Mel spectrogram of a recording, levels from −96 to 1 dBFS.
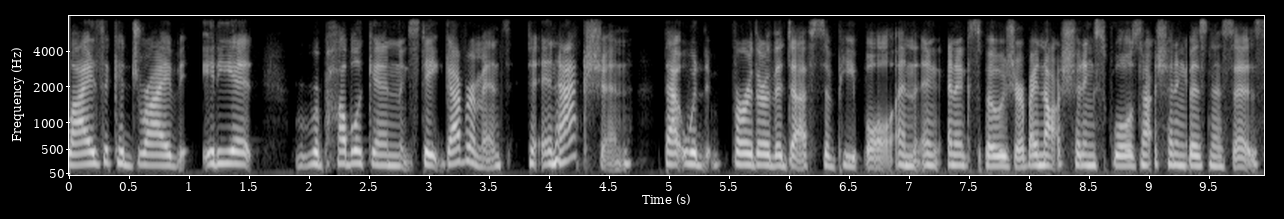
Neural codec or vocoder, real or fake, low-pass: none; real; 7.2 kHz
